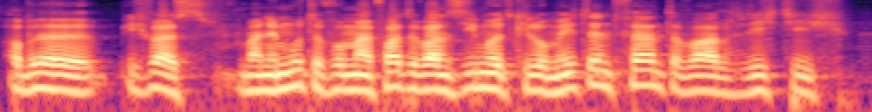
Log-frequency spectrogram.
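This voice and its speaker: A man's voice: mid-range voice, fairly even intonation, fast, darkish tone. Emphatic man with a Romanian accent. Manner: rambling, emphatic, laughs between remarks. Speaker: interview guest. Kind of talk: casual conversational interview.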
